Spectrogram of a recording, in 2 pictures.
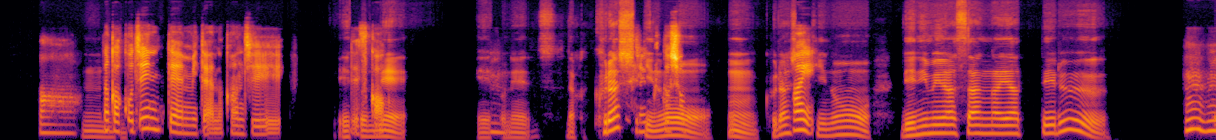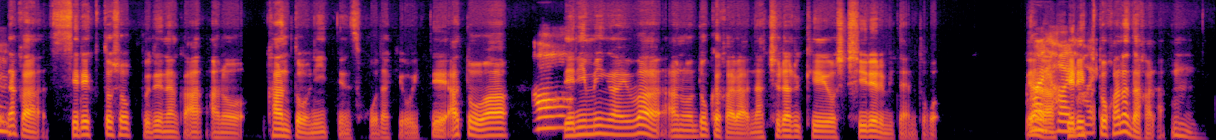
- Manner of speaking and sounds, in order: other background noise
- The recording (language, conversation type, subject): Japanese, podcast, 今の服の好みはどうやって決まった？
